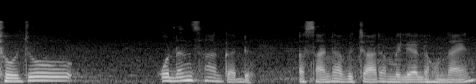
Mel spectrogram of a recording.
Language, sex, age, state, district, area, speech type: Sindhi, female, 60+, Delhi, South Delhi, urban, spontaneous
